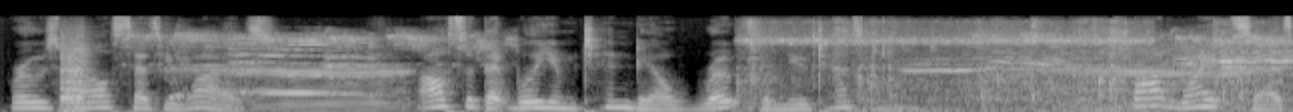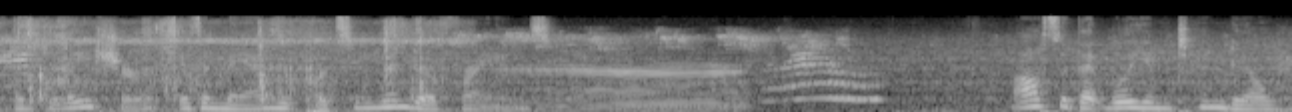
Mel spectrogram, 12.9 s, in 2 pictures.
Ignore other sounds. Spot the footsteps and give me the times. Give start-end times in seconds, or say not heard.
3.6-8.8.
